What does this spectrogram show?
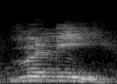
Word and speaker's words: runny: But when you have two syllables and more, it likes to make a long E sound. So what's this word here? Runny.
